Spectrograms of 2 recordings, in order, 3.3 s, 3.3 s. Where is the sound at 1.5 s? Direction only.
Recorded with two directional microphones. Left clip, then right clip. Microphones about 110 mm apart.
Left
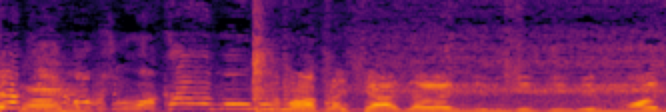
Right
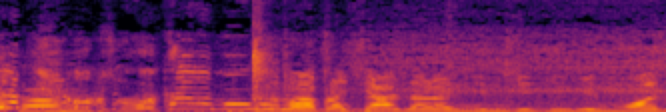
25° right (ahead or behind).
